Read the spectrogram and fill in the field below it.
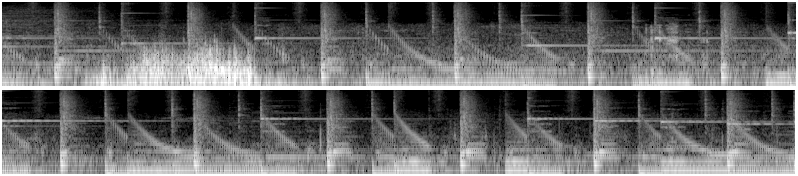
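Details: Upbeat electronic music with plucked notes and a steady low beat, with a brief burst of voices early on; no animal sounds are heard.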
